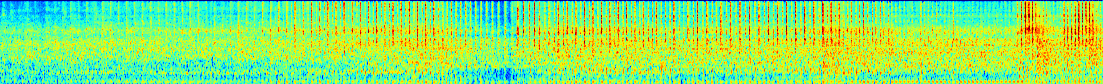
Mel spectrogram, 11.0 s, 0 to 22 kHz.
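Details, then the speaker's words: Non-starting snowblower small single-cylinder engine on a trial BPR4ES plug, running briefly on starting fluid: uneven low chugging, catching and stumbling, smoking heavily. "I actually ran there for a minute it's really smokes a bit certainly smokes a lot"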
